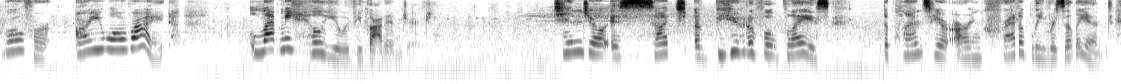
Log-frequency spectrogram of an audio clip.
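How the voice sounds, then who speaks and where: An actress playing a gentle, caring and considerate young healer in a video game. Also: female voice, sits high, expressive, a little slow, poor audio. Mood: gentle concern. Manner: soft-hearted, considerate. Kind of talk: video game character dialogue. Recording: prominent music under the voice.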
